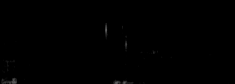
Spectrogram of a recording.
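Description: Faint computer mouse clicks, two close together about a second in, over near-silent room tone.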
